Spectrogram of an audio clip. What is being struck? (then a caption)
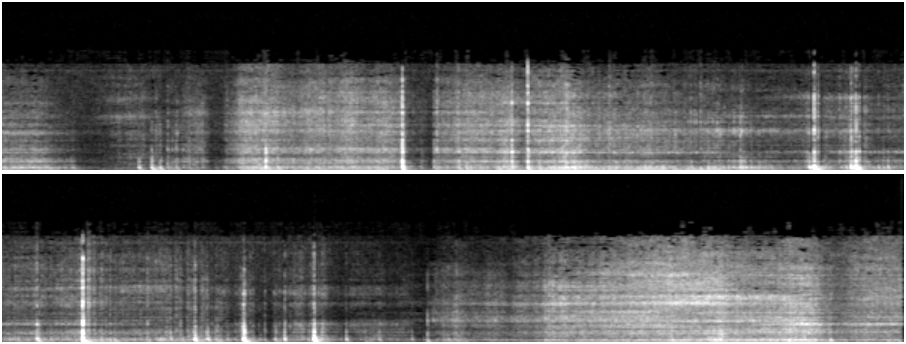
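Engraved wooden box. Long nails scratch slowly and firmly along the engraved lettering on the lid of a medium, light-colored wooden box, likely hollow. The result is a steady, rasping scrape with a low-mid hollow tone, broken by sharp clicks and ticks where the nails catch the grooves.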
